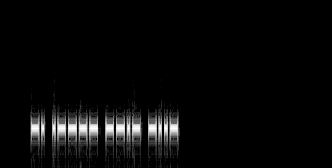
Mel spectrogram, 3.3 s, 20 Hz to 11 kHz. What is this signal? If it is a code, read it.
Morse code, heard as a keyed tone, about 42 wpm, 700 Hz. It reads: N1QX
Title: USA Call Signs - 4 Characters - Repeated 3x - 45wpm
